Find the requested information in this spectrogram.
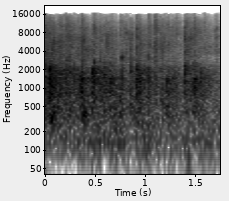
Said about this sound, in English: So give them a round of applause because they have done an amazing job today.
